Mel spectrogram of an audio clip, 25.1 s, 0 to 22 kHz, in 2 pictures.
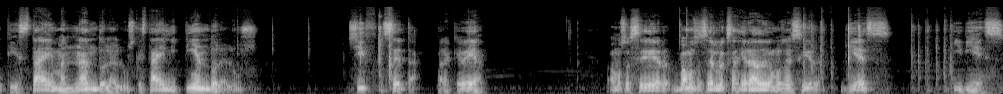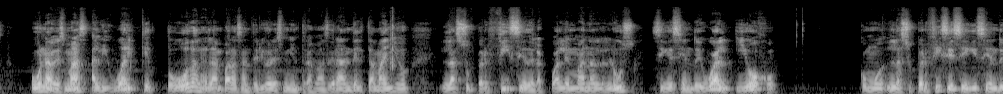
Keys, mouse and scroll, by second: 4.1 middle click, 4.2 scroll down 2, 5.4 shift+z, 9.2 click, 10.7 KP_1, 10.9 KP_0, 11.2 Tab, 12.0 KP_1, 12.2 KP_0, 12.4 KP_Enter, 23.2 click.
